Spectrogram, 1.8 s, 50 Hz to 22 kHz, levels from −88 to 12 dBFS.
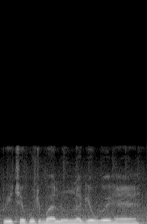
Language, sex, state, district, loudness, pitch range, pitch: Hindi, male, Uttar Pradesh, Shamli, -13 LUFS, 150-170 Hz, 150 Hz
